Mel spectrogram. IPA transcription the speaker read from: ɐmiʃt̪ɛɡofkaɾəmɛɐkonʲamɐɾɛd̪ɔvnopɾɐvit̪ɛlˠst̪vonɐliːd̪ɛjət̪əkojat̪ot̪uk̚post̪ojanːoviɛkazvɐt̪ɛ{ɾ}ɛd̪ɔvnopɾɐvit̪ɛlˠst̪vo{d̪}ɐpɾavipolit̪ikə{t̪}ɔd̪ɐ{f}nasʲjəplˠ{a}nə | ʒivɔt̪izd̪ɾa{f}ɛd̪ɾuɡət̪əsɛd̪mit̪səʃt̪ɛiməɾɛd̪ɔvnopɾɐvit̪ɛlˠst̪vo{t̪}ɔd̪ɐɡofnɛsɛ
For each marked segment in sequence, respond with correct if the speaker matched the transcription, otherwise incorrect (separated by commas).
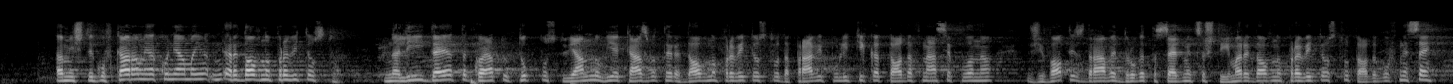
correct, correct, correct, correct, incorrect, incorrect, correct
